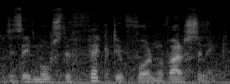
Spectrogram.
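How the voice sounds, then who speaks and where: An actor playing an eager, confident Venetian schemer in a video game, smug and obliging. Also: male voice, low voice, fairly quick, noisy background, lightly acted. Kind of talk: video game cutscene acting. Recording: music under the voice.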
